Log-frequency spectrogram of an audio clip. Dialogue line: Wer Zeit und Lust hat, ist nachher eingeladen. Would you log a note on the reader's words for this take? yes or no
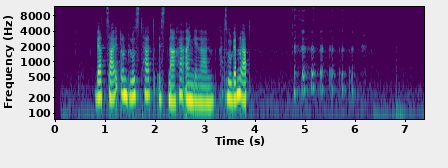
yes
